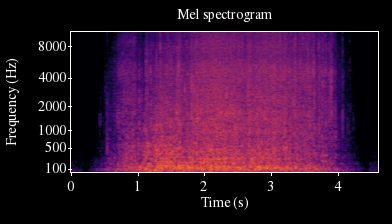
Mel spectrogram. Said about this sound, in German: Das, was du hier gehört hast, war ein Sack voll Kastanien. Immer im Herbst kann man Eicheln, Baumnüsse, Obst und Kastanien beim Wildpark abgeben. Die sehen super aus. Frische, schöne Kastanien, grosse, nicht schimmlig so wie sie sollten sein.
